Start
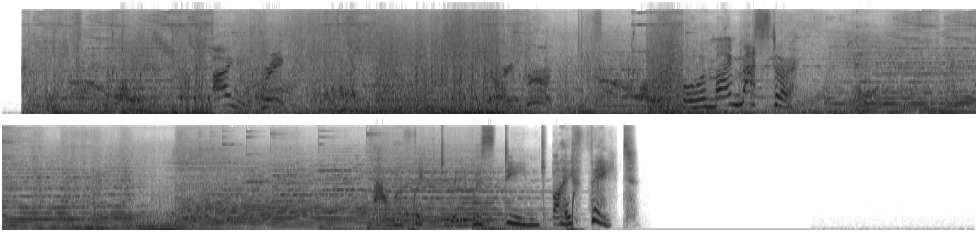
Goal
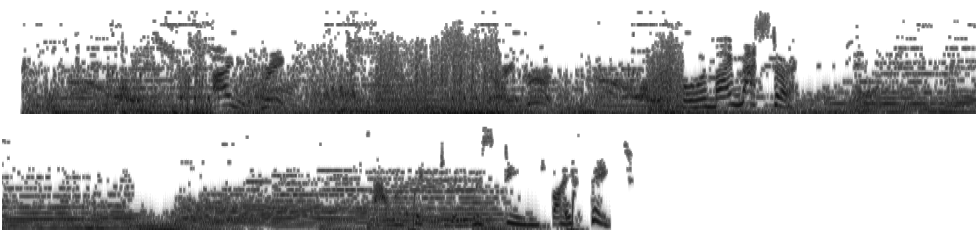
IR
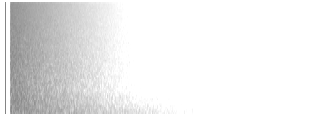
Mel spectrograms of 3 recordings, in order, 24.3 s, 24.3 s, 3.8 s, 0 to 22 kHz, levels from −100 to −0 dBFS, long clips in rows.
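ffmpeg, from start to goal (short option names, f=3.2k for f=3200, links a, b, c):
-filter_complex "[0:a]asplit=5[a][b][c][d][e];[b]adelay=164,afreqshift=-42,volume=-22dB[f];[c]adelay=328,afreqshift=-84,volume=-27dB[g];[d]adelay=492,afreqshift=-126,volume=-32.1dB[h];[e]adelay=656,afreqshift=-168,volume=-37.1dB[i];[a][f][g][h][i]amix=inputs=5:normalize=0,anlmdn=39.8,asplit=2[j][k];[k]alimiter=limit=-18dB:level=0:latency=1:release=53,volume=-3dB[l];[j][l]amix=inputs=2:normalize=0,afftfilt=real='re*gte(hypot(re,im),0.158)':imag='im*gte(hypot(re,im),0.158)':win_size=1024:overlap=0.75,volume=3dB"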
